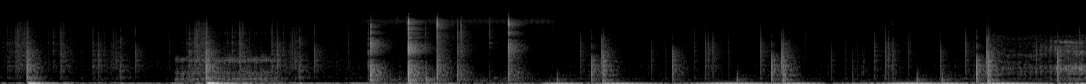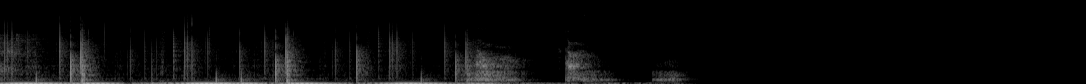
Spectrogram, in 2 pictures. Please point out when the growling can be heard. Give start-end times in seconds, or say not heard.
1.7-2.9, 9.9-11.3, 15.4-17.6.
